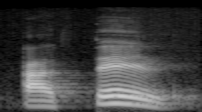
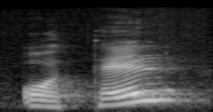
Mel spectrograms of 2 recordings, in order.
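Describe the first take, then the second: First: The first vowel is a short, weak a. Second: The first vowel is a full, clear o. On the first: The speaker calls it right. "sondern ... Отель" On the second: The speaker calls it wrong. "Wir sagen also nicht ... oder Hotel"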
